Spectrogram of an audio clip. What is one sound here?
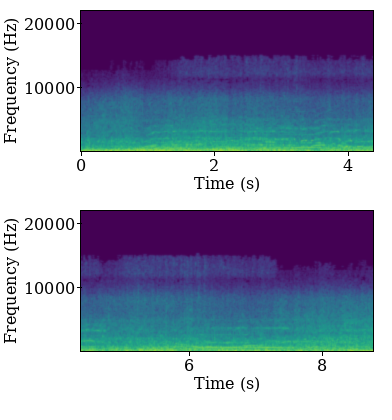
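Riders scream and shout in an echoing tunnel.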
